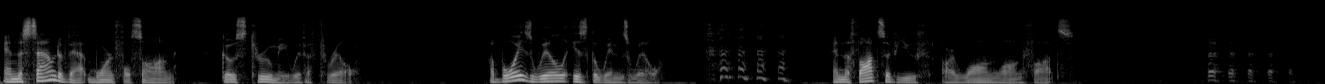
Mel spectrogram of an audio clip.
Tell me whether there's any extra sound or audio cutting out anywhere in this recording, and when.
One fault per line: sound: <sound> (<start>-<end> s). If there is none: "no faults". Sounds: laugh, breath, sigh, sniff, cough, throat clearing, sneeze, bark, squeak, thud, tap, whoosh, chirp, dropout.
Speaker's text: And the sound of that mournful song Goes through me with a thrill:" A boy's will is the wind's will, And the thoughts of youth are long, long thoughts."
sound: laugh (7.0-7.9 s)
sound: laugh (12.1-13.0 s)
